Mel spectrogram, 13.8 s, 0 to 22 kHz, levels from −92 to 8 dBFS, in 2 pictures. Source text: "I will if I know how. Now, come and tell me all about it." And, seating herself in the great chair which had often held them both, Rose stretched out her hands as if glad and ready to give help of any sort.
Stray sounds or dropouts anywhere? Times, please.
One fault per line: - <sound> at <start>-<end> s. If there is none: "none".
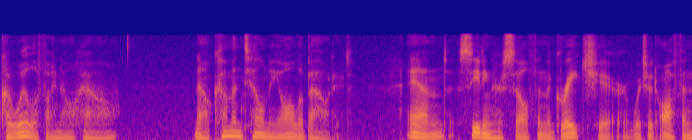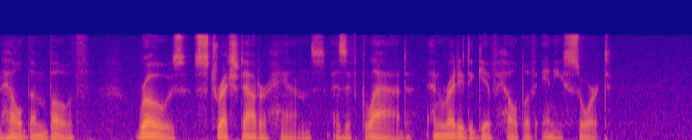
none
